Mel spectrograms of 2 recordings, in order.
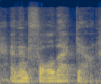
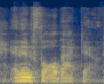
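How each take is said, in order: Both takes have the same delivery.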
